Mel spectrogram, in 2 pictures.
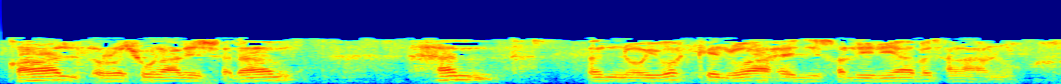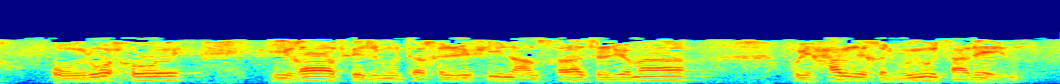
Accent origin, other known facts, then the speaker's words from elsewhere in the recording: Damascus, Damascus Governorate, Syria; وأنا ربيت في دمشق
